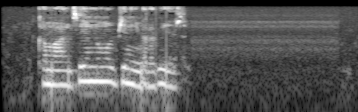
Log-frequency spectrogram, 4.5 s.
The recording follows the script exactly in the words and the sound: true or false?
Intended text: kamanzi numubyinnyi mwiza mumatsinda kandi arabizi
false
